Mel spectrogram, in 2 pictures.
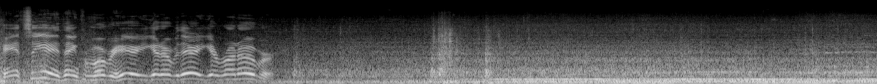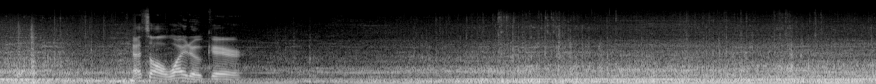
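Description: A diesel engine of a tracked loader rumbles steadily nearby.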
